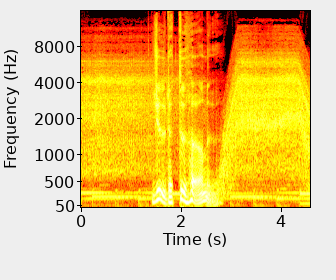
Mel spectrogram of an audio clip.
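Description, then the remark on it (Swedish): A lyrebird, an Australian bird, mimics a chainsaw: a steady buzzing drone, then a rising, revving whine that holds high and loud, with a man briefly speaking over the sound midway. “Även detta ljudet kommer från samma varelse. En lyrfågel.”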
